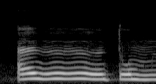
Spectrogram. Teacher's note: Sammaitumu asli ha antum ha panjang ya, mat jaiz 4 hingga 5 harakat. Antum nun mati bertemu ta, kena sembunyikan bunyi nun ke dalam ta disertai dengung ikhfa hakiki.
